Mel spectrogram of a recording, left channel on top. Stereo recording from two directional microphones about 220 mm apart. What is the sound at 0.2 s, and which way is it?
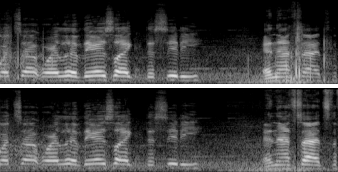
Speech, 40° left (ahead or behind).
